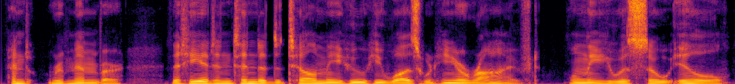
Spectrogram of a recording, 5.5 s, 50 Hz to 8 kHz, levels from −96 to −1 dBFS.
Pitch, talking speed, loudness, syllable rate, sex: 120 Hz, 215 wpm, -18 LUFS, 5.7 syllables/s, male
